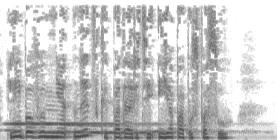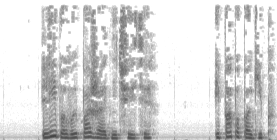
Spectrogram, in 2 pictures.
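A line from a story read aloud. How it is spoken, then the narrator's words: Girl, sighing, stern. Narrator (Russian): Девочка тоже вздохнула и сурово произнесла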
